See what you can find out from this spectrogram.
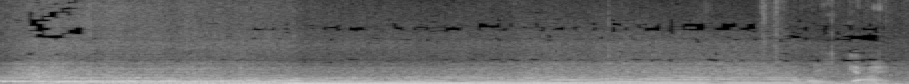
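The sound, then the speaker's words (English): Porsche race car engines as one Porsche overtakes another on a track: a steady, droning engine note holds for several seconds, then the pitch climbs sharply near the end as a car passes. “Oh, a Porsche being overtaken by another Porsche.”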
